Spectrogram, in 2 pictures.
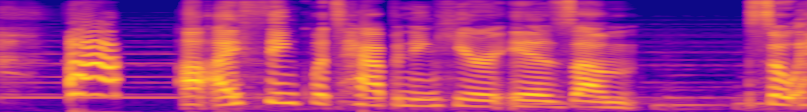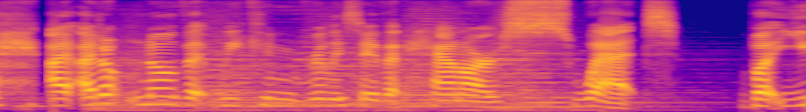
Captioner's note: chuckles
